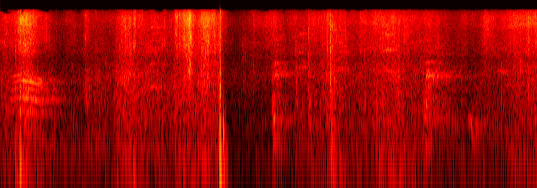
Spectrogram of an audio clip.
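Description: Fabric pop-up play tunnel rustling, with a few sharp knocks and scrapes as it is handled and crawled through, the loudest two close together about a second and a half in. A brief child's vocal sound is heard at the very start.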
